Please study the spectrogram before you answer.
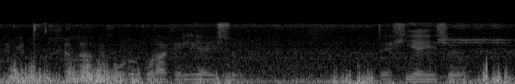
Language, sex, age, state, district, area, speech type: Assamese, female, 60+, Assam, Kamrup Metropolitan, urban, spontaneous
